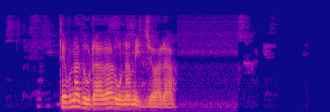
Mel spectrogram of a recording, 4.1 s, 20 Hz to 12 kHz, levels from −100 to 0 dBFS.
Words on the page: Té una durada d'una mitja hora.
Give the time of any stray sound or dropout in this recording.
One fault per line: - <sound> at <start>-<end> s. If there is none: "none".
none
